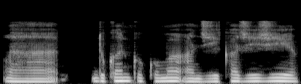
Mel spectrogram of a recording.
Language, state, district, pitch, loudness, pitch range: Idu Mishmi, Arunachal Pradesh, Lower Dibang Valley, 150 Hz, -14 LUFS, 140-155 Hz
